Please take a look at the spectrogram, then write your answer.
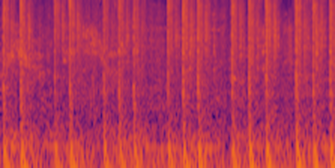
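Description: Rapid bursts of gunfire crackle in the video game Suicide Squad: Kill the Justice League, a dense, fairly quiet stream of repeated shots with a steady rhythm throughout.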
